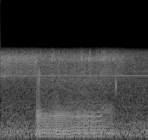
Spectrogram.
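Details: Sleeping Boston Terrier dog snoring: a low, rattling snore swells through one drawn-in breath against quiet room hiss; ordinary snoring.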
